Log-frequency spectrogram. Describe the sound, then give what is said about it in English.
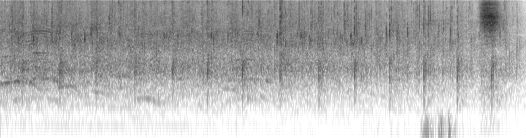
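An audience claps their hands in sustained applause, a dense steady patter of many hands, with a few louder thumps and a brief rush of noise near the end. “In this house, clap your hands if you believe it.”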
